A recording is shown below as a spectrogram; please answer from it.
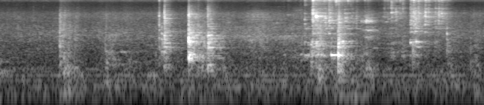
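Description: Cat food bowls and utensils clinking and clattering as cat food is served, in several separate knocks with a brief metallic ring, the loudest about halfway through.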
